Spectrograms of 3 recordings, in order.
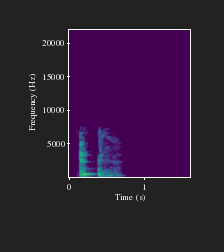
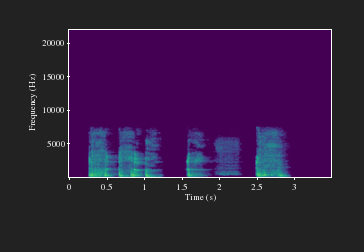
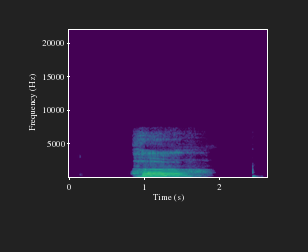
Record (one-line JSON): {"cough_length": "1.6 s", "cough_amplitude": 27424, "cough_signal_mean_std_ratio": 0.33, "three_cough_length": "3.5 s", "three_cough_amplitude": 30601, "three_cough_signal_mean_std_ratio": 0.47, "exhalation_length": "2.6 s", "exhalation_amplitude": 23726, "exhalation_signal_mean_std_ratio": 0.42, "survey_phase": "beta (2021-08-13 to 2022-03-07)", "age": "65+", "gender": "Male", "wearing_mask": "No", "symptom_none": true, "smoker_status": "Never smoked", "respiratory_condition_asthma": false, "respiratory_condition_other": false, "recruitment_source": "REACT", "submission_delay": "6 days", "covid_test_result": "Negative", "covid_test_method": "RT-qPCR", "influenza_a_test_result": "Negative", "influenza_b_test_result": "Negative"}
